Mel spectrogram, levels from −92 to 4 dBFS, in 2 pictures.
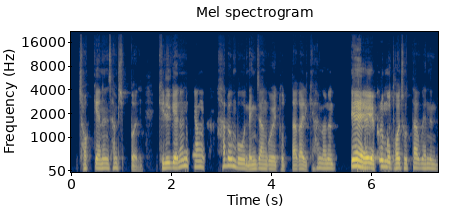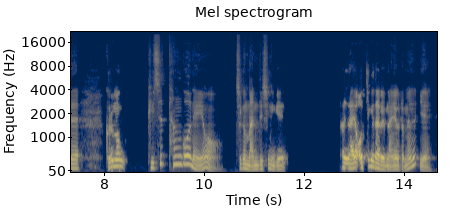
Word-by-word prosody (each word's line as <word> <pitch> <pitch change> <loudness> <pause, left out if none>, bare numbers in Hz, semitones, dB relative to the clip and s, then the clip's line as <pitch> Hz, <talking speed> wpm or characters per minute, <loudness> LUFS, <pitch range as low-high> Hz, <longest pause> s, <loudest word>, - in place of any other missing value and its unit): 적게는 130 0 -2
30 135 +1 -9
분, - - -6 0.3
길게는 140 +8 +2
그냥 160 -2 -3 0.2
하루 190 +2 +1
뭐 130 -8 0
냉장고에 110 0 -2
뒀다가 105 +2 -4
이렇게 100 +2 -9
하면은 125 -2 -3 0.3
예예. 160 -7 +10
그럼 175 -2 +3
뭐 150 - +2
더 135 +3 +2
좋다고 130 0 -4
했는데 125 0 -4 0.5
그러면 180 0 -1 0.5
비슷한 230 - -8
거네요, 215 - -3 0.3
지금 125 -2 -5
만드시는 105 +2 -5
게. 95 0 -3 1.1
달라요? 130 -4 +3
어떻게 175 +3 +1
다르나요, 100 -5 +1
그러면은? 205 - -5
예. - - -6
130 Hz, 280 characters per minute, -20 LUFS, 115-160 Hz, 1.1 s, 예예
